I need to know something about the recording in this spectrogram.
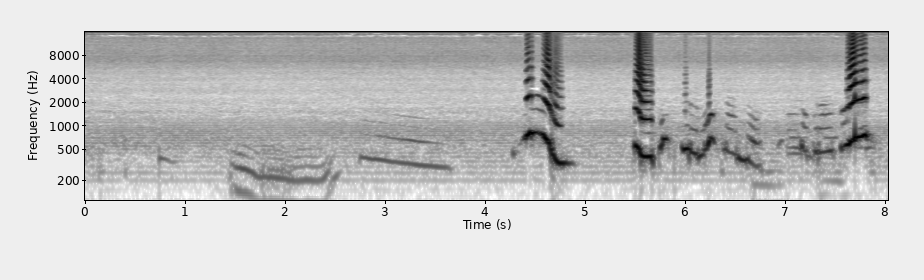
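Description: Cartoon soundtrack of gliding synthesizer tones. A low, stepwise descending slide comes about two seconds in, then a slow falling tone. Several sharp rising and falling swoops fill the second half.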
